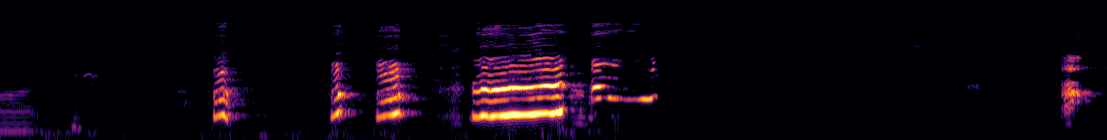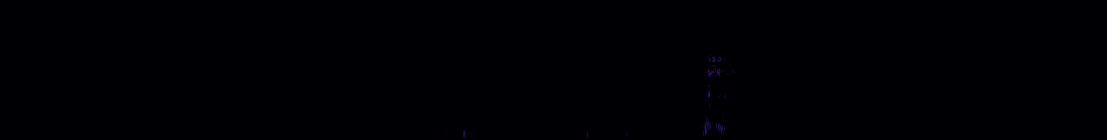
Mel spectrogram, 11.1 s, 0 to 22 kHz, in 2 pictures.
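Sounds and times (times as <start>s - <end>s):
person hiccup-like vocal sound: 5.3s - 5.6s.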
